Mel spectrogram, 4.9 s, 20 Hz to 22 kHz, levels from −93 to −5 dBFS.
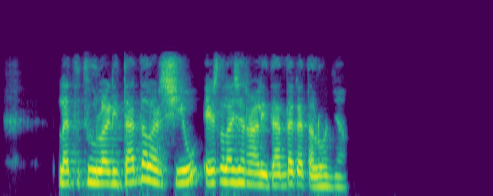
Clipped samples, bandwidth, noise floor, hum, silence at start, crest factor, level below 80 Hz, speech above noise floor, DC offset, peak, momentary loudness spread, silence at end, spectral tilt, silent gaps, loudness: under 0.1%; 8 kHz; -47 dBFS; none; 0.6 s; 14 dB; -58 dBFS; 33 dB; under 0.1%; -2 dBFS; 6 LU; 1.5 s; -4.5 dB/octave; none; -14 LUFS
